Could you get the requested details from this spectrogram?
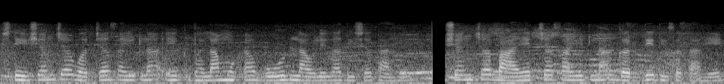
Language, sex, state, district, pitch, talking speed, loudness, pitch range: Marathi, female, Maharashtra, Mumbai Suburban, 200 Hz, 130 wpm, -17 LUFS, 185-210 Hz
